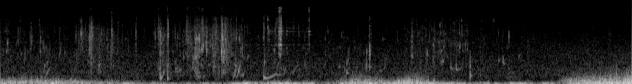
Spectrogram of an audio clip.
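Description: A hooked trout splashing at the river surface while a landing net is dipped into the water to scoop it, with many short sharp splashes and drips. Wind buffets the microphone in a low rumble at the start and again near the end.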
